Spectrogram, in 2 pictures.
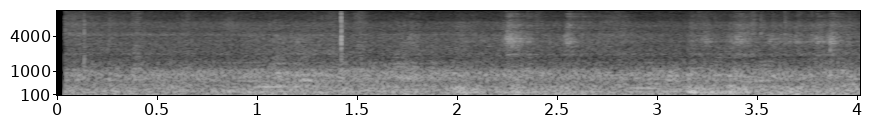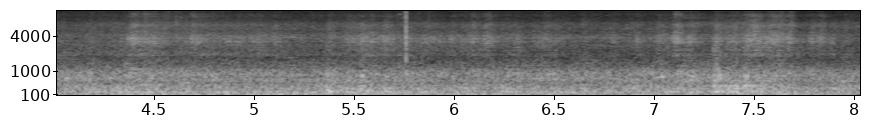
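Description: Running noise of an electric commuter train heard from inside the car: a steady rumble of wheels on rails, with a couple of sharp clicks.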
